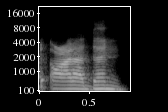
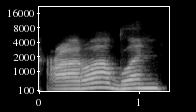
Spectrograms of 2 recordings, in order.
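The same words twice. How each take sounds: First: अरादन with thin ra and a light dan, the wrong way; wrong reading. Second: अराबन with a thick, heavy ra, said slowly. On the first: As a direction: demo of the mistake: अरादन. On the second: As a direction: read slowly, ra full and heavy. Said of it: "मोटा पढ़ेंगे". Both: Shown as a demonstration.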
